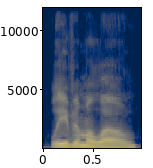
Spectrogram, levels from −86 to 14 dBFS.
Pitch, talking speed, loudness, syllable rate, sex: 200 Hz, 180 wpm, -14 LUFS, 7.2 syllables/s, female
